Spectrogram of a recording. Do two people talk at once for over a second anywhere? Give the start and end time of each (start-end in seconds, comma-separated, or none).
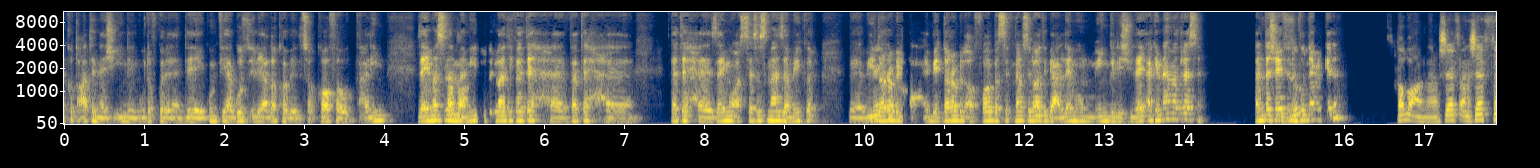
none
